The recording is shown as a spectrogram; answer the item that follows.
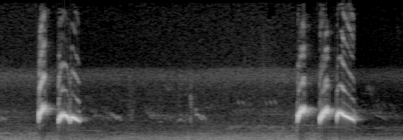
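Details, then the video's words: Two identical three-note phrases from a caged female red-whiskered bulbul, whose calling excites the male to sing harder. Each is loud and clear, with short rising-falling whistles ending in a longer down-slurred note. "นกหัวจุก birds - เสียงนกตัวเมียในกรง กระตุ้นให้นกตัวผู้ร้องหนักขึ้น"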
